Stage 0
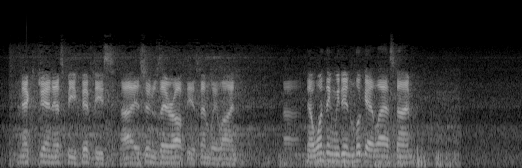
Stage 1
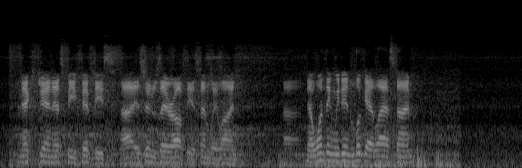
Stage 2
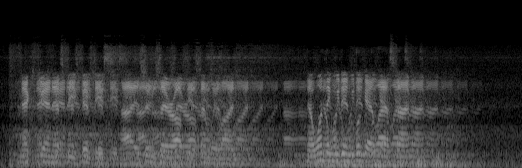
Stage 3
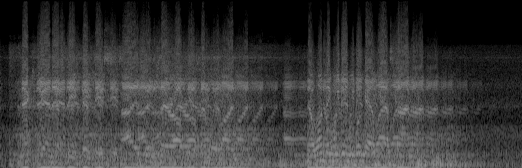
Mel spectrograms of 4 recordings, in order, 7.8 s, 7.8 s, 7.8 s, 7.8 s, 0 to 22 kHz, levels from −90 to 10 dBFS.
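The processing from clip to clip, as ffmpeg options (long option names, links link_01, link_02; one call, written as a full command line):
ffmpeg -i in.wav -filter_complex "[0:a]acrossover=split=3200[link_01][link_02];[link_02]acompressor=threshold=-45dB:ratio=4:attack=1:release=60[link_03];[link_01][link_03]amix=inputs=2:normalize=0,equalizer=frequency=125:width_type=o:width=1:gain=-9,equalizer=frequency=250:width_type=o:width=1:gain=-11,equalizer=frequency=500:width_type=o:width=1:gain=-8,equalizer=frequency=1000:width_type=o:width=1:gain=-11,equalizer=frequency=2000:width_type=o:width=1:gain=-11,equalizer=frequency=4000:width_type=o:width=1:gain=-6" out.wav
ffmpeg -i in.wav -af "aecho=1:1:222|444|666|888|1110:0.501|0.221|0.097|0.0427|0.0188,volume=3dB" out.wav
ffmpeg -i in.wav -filter_complex "[0:a]aeval=exprs='(tanh(100*val(0)+0.6)-tanh(0.6))/100':channel_layout=same,acrossover=split=170|4300[link_01][link_02][link_03];[link_02]acompressor=mode=upward:threshold=-59dB:ratio=2.5[link_04];[link_01][link_04][link_03]amix=inputs=3:normalize=0,volume=8dB" out.wav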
